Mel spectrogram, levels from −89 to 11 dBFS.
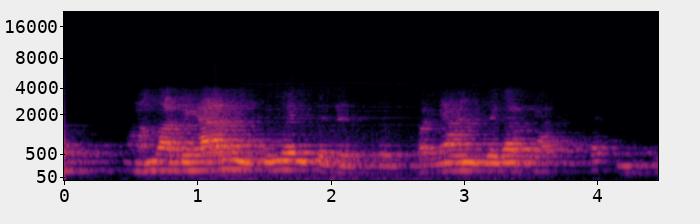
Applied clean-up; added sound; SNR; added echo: neural separator model SepFormer DNS4.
